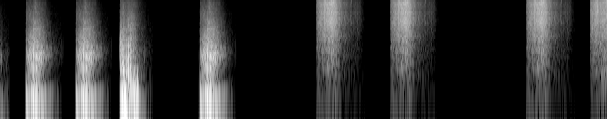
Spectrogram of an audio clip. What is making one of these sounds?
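Digging thuds come in quick, short bursts, one after another.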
